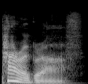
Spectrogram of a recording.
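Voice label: "paragraph", British English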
